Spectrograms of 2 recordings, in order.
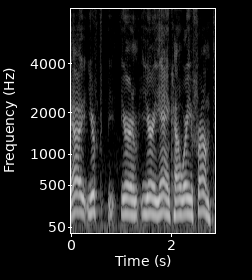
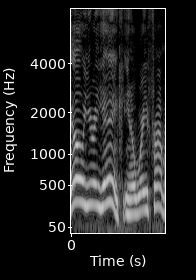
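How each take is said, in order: First: Lightly voiced London pub-goer; a mild imitation of a guy sizing up a Yank; London pub local. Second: High-pitched, welcoming northerner imitation; friendly northern local. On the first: London pub guys questioning an American, lightly voiced. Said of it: "two guys would say". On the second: Northern local meeting a Yank, high friendly imitation. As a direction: pitch it up high, interested in the visitor. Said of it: "And people would say".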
